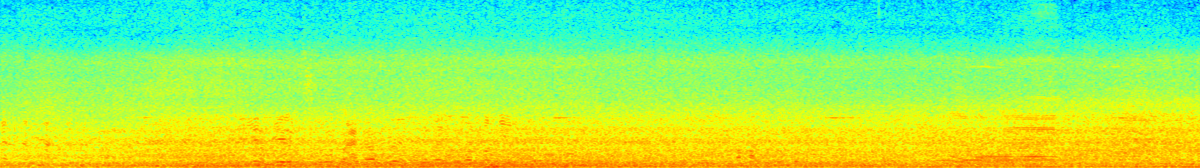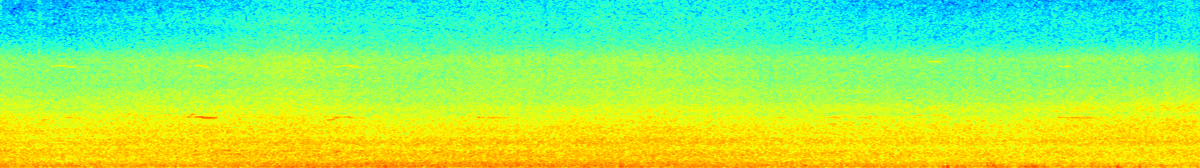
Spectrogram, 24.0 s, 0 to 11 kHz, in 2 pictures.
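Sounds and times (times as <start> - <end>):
wind: 0.0 - 24.0.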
